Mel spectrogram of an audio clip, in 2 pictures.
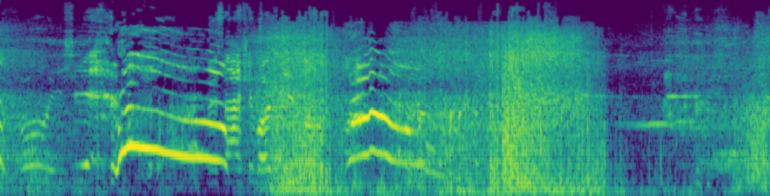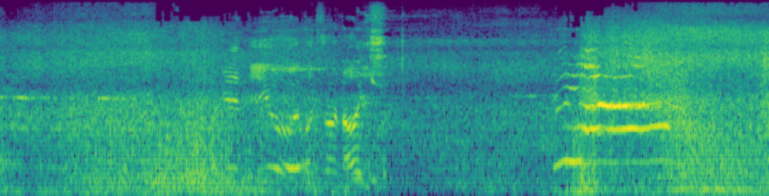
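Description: A young man shouts and whoops loudly, close by.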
